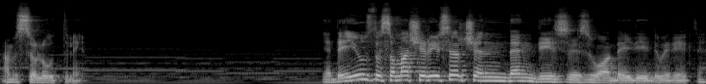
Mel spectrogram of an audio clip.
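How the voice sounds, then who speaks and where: Male streamer, mid-pitched, casual running commentary, reflective and a bit critical. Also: very animated, a little slow, soft background music. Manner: musing, self-correcting, critical asides. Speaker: streamer playing a retro game.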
